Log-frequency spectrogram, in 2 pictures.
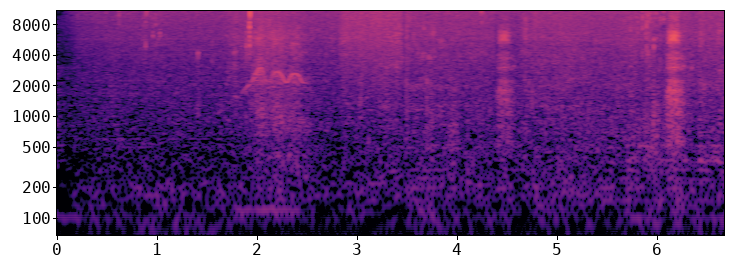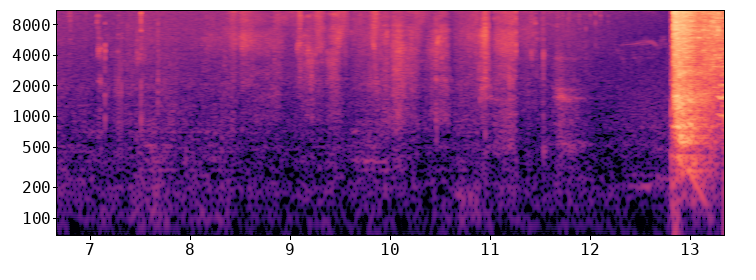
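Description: A young woman breathes shakily and anxiously close by.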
